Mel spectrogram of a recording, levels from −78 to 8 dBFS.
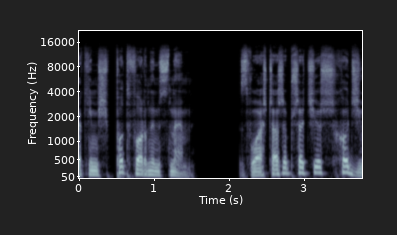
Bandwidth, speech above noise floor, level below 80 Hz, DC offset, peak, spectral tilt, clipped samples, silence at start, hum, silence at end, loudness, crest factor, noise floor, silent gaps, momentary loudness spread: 15.5 kHz; 67 dB; -48 dBFS; under 0.1%; 0 dBFS; -4 dB/octave; under 0.1%; 0 s; none; 0 s; -19 LUFS; 20 dB; -86 dBFS; none; 7 LU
